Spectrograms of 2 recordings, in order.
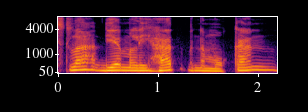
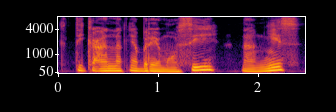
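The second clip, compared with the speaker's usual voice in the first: ordinary talk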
